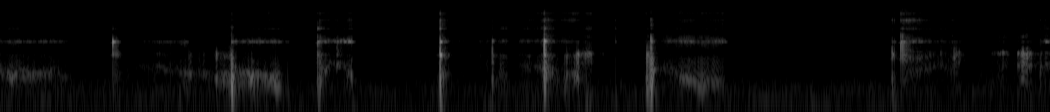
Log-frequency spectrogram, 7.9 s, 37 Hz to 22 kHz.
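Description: A wooden pestle is rubbed and tapped against the outer wall of a hollow wooden mortar held sideways. Quiet, irregularly spaced sharp taps are mixed with soft scraping rubs, each carrying a faint hollow ring near 2 kHz that dies away almost at once, with brief silences between bursts.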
